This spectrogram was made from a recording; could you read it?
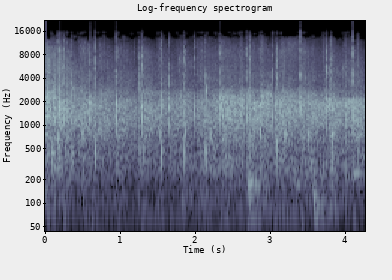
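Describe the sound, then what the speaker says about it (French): Dense audience applause in a church after a pastor's testimony, a steady wash of many hands clapping at close range, loud and continuous with no pauses. "Donc si on peut l'applaudir pour ça,"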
